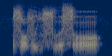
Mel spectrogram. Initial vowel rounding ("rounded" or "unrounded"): rounded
